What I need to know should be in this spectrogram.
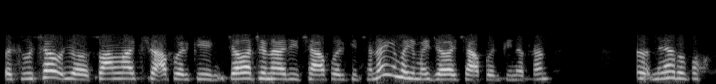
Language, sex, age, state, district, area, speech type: Kashmiri, female, 60+, Jammu and Kashmir, Srinagar, urban, conversation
